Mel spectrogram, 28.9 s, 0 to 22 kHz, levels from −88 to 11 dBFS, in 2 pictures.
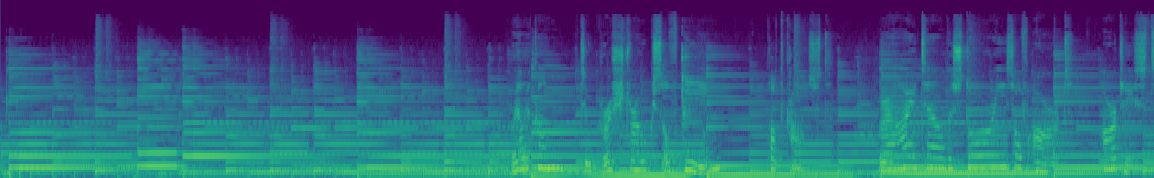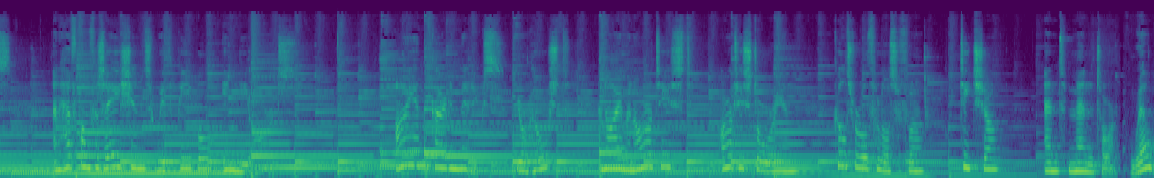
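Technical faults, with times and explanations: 0.00–6.62 s, doubled audio track: present from the start, a full-band copy trails by roughly 150 ms at around 5 dB lower, likely from a second, slower capture path. The waveform repeats each transient with no decay, the spectrogram shows a ghost of each onset, and the copy cuts off abruptly.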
